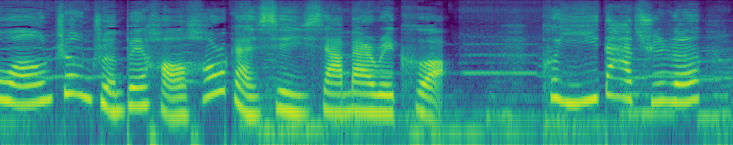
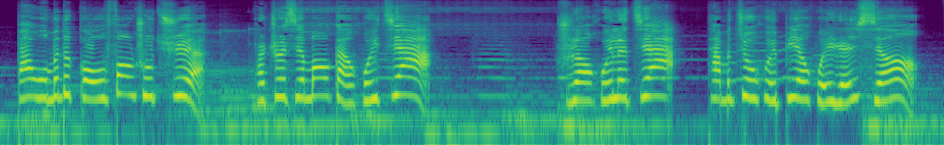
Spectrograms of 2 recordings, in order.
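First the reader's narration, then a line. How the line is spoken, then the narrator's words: Loud shouting. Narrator (Chinese): 麦瑞克大声喊道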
